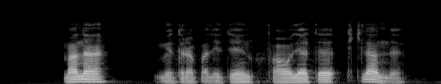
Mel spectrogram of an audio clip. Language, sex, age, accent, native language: Uzbek, male, 18-24, Farg'ona, Uzbek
